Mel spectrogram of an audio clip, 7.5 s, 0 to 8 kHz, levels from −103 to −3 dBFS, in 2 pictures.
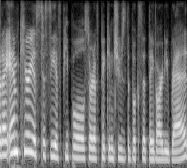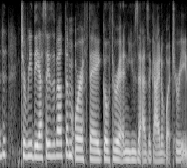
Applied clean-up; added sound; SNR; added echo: none; none; none; none.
